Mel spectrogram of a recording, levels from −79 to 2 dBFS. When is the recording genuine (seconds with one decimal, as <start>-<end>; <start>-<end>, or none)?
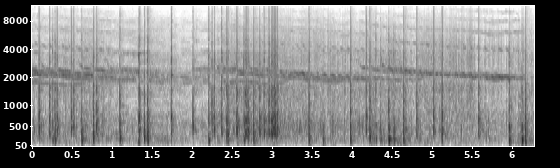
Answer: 0.0-1.0; 2.4-6.3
